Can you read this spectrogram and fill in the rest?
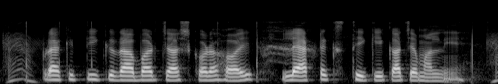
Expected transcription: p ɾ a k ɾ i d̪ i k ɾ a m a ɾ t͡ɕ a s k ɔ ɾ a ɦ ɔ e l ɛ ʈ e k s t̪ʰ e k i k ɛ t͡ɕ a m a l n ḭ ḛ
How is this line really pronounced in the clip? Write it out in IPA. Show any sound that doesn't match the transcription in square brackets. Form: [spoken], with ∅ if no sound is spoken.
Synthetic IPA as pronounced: p ɾ a k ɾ i [t̪] i k ɾ a [b] a ɾ t͡ɕ a [ʃ] k ɔ ɾ a ɦ ɔ e l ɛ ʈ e k s t̪ʰ e k [e] k [a] t͡ɕ a m a l n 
